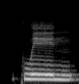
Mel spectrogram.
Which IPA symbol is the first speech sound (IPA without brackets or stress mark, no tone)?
k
